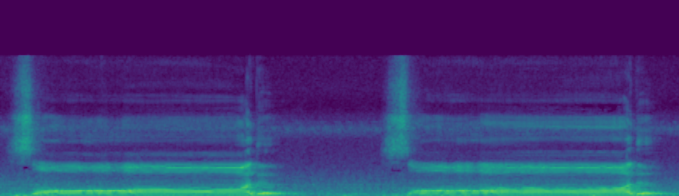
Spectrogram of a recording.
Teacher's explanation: اس میں سیٹی آئے گی لیکن پر یعنی موٹی، کیونکہ حروف مصالیہ میں سے ہے، اور آخر میں کلکلہ ہوگا کیونکہ آخر میں دال آ رہا ہے۔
